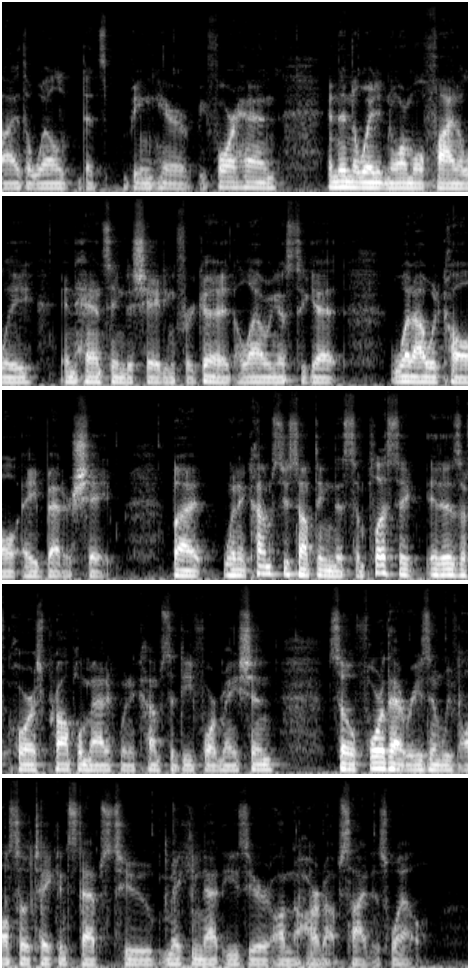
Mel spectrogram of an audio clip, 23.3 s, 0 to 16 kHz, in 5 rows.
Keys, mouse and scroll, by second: 1.5 click, 2.6 click, 2.8 double click, 3.4 click, 4.0-4.6 scroll down 6, 4.8 middle click, 6.7-8.0 scroll down 2, 10.5 middle click, 10.7 scroll down 1, 15.8 scroll down 2, 16.4 middle click, 17.7-18.1 scroll down 1, 18.1 middle click, 18.4 scroll down 1, 18.9 3, 19.2 click, 19.9 middle click, 20.3 g, 20.5 z, 21.4 click, 21.9 middle click, 22.4-22.8 scroll up 3.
